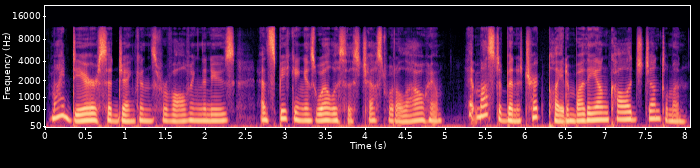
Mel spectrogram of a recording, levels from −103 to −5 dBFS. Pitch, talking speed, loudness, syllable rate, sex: 185 Hz, 225 wpm, -19 LUFS, 5.3 syllables/s, female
